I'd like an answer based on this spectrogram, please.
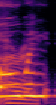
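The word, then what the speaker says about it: Eoin: you spell Owen in Owen is e o i n that's Owen then the way I think about it is EO yoen that's the way you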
